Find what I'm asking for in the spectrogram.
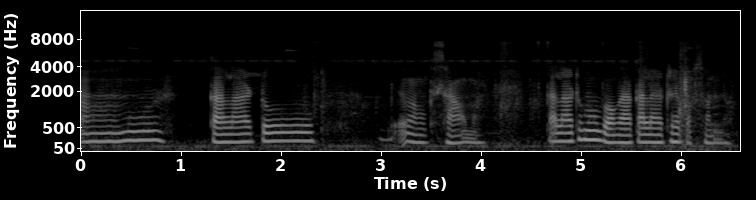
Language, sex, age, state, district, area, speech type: Assamese, female, 45-60, Assam, Jorhat, urban, spontaneous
